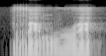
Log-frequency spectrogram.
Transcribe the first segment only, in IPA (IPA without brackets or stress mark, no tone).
r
